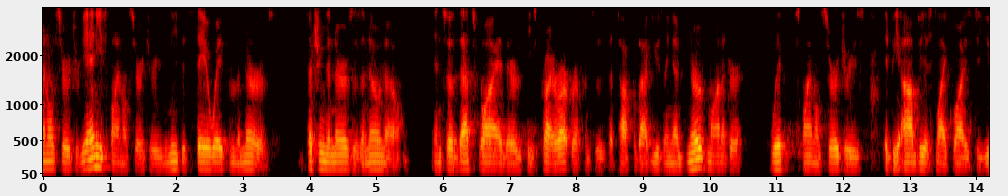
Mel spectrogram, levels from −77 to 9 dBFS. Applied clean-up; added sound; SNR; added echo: neural mask model Resemble Enhance denoiser.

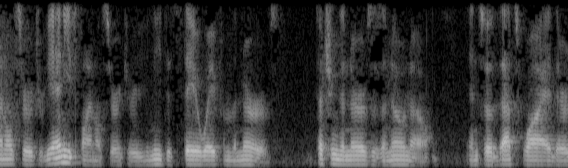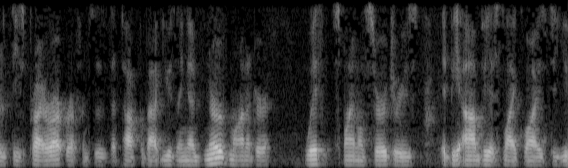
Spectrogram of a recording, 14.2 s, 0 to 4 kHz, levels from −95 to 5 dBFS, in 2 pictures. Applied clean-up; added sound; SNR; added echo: none; none; none; none.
